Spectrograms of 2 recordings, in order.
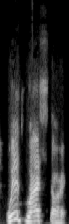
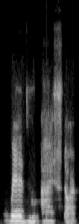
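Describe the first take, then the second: First: Said in the usual way. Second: Breathy whisper to herself. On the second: Real, not acted. Starting her testimony, she whispers to herself. Repeats opening line as whisper.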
